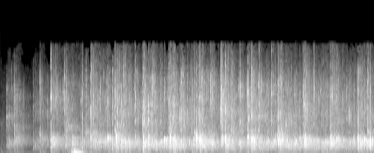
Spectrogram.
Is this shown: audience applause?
yes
